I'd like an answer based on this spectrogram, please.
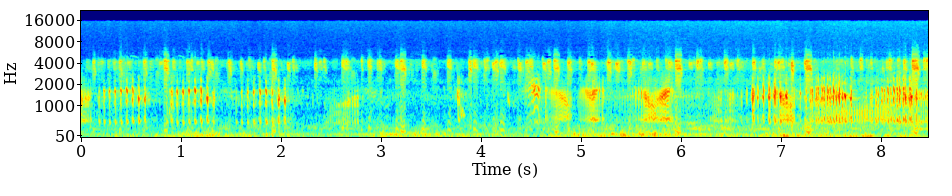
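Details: A leopard frog, which has paired balloon-like vocal sacs on each side of the throat, gives its mating call: rough, snore-like rattling trills in uneven bursts, broken by short guttural clucks and grunts.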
